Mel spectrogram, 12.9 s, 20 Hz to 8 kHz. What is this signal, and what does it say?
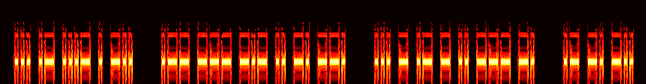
Morse code, heard as a keyed tone, about 20 wpm, 700 Hz. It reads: SAVED WOKING STATION AND
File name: 20 WPM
